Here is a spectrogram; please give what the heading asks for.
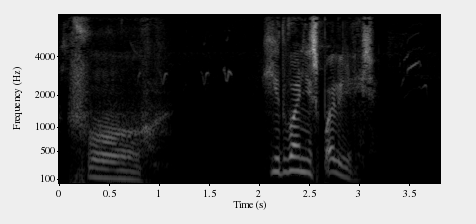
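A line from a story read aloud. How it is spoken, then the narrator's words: Relieved exhale. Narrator (Russian): Михаил с облегчением выдохнул и произнес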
